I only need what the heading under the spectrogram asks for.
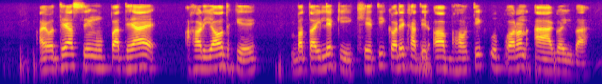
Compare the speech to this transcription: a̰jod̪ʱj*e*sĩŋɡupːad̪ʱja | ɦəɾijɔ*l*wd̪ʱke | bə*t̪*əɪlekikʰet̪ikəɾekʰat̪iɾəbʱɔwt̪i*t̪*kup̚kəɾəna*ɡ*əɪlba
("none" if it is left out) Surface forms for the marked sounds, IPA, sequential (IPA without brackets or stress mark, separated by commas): a, none, t̪, none, ɡ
